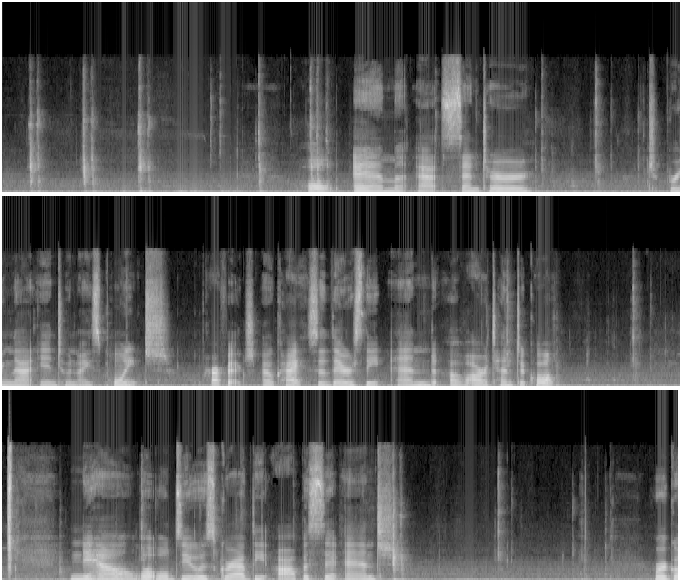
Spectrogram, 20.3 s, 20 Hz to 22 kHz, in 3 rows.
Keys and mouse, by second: 0.0-1.2 drag, 0.3 e, 1.4 s, 2.1 click, 3.1 alt+m, 12.5-16.4 middle drag, 16.4-17.4 drag, 17.4 KP_1, 18.1 middle click.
